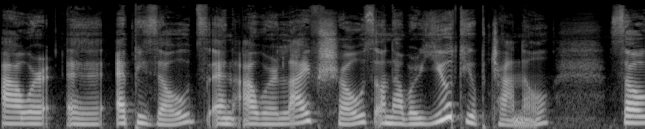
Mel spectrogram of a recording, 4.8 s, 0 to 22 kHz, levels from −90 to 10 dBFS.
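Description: No technical faults can be heard in this speech recording.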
